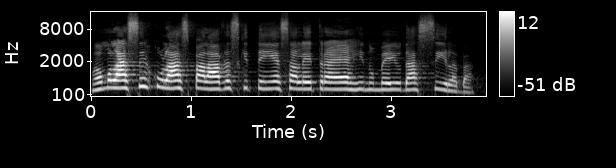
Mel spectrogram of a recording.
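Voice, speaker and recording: A woman's voice: high-pitched, flat delivery, fairly bright tone. A Brazilian woman teaching young children in a recorded lesson, spelling words out and asking short checking questions with patience. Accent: Brazilian Portuguese. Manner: slow, spelling words out letter by letter. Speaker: primary school teacher.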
